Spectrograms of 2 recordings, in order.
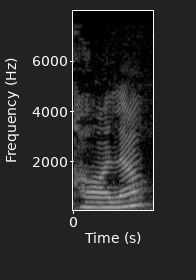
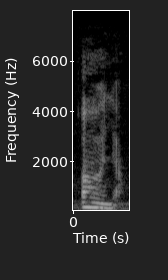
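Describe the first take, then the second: First: The word begins with a deep q sound. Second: The word begins with a glottal stop. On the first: "به جای اینکه بگن قالا" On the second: "مصری میگفت به قاله میگفت آلا"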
